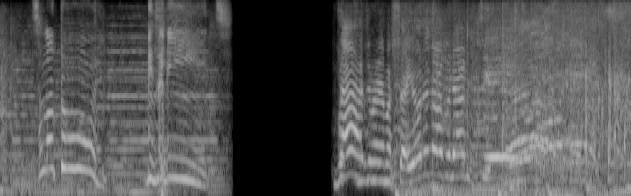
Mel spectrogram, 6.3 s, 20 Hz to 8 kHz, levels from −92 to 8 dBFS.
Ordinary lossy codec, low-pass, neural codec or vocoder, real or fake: none; none; codec, 16 kHz, 4 kbps, X-Codec, HuBERT features, trained on general audio; fake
